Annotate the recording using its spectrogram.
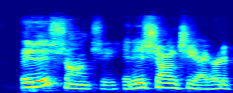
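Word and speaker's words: Shang-Chi: it's shong chi it is shanxi it is shang chi i heard it pronounced correctly so this is shinji okay my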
